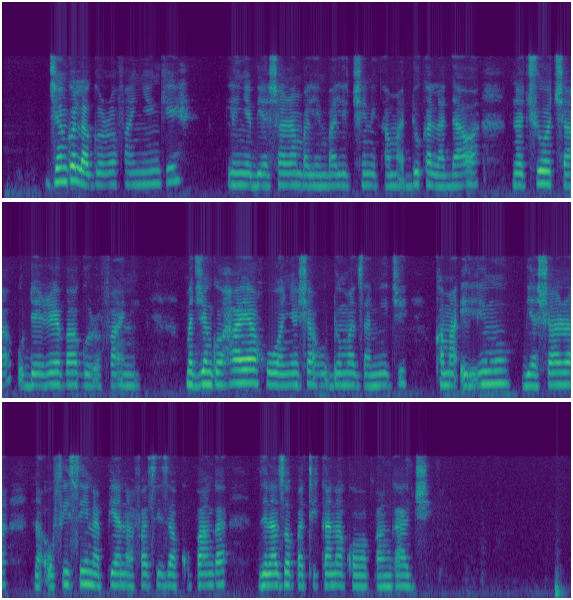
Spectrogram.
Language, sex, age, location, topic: Swahili, female, 18-24, Nairobi, finance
